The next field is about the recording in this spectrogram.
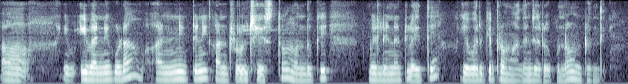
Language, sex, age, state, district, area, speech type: Telugu, female, 30-45, Andhra Pradesh, Kurnool, rural, spontaneous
